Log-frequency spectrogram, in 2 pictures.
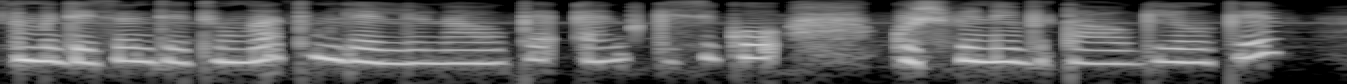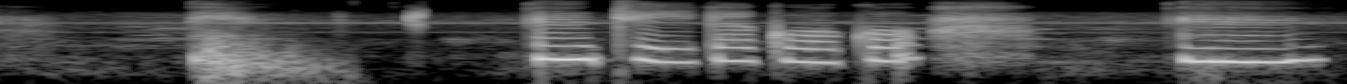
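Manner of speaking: ordinary delivery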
